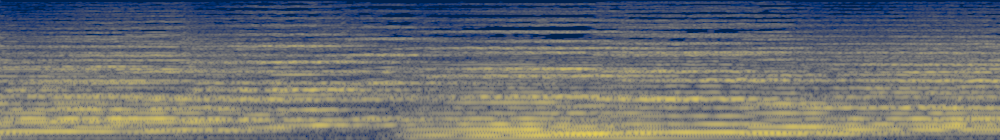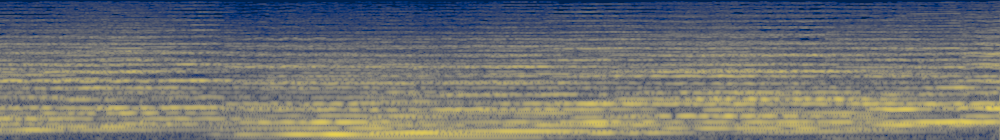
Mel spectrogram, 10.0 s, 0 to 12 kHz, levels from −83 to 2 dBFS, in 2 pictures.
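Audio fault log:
No faults found anywhere in the clip.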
